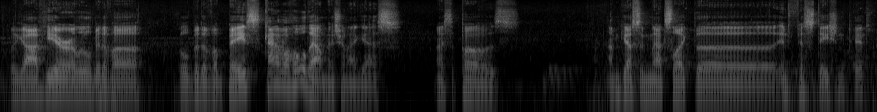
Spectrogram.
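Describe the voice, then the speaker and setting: A man's voice: mid-range voice, pushed and bright, slight background noise. A man giving casual game commentary as a gaming video host, musing tentatively with wry asides into a close mic. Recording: game music under the voice.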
